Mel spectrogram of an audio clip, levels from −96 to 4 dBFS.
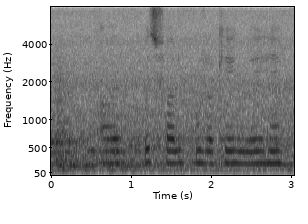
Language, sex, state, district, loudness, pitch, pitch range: Hindi, female, Chhattisgarh, Raipur, -15 LUFS, 220 Hz, 215-220 Hz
